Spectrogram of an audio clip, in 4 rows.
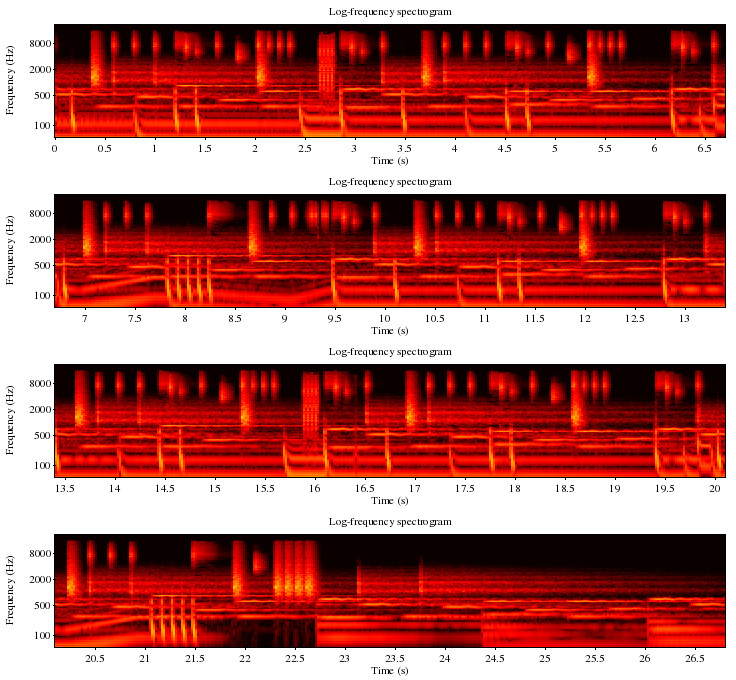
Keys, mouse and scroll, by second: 0.8 click, 4.5 click, 15.0 click, 16.5-17.3 scroll down 1, 17.3-17.9 scroll down 5, 17.9 shift+middle click, 20.1 click, 25.9 click.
